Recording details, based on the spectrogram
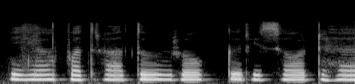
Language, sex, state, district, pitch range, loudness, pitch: Hindi, female, Jharkhand, Palamu, 215-225 Hz, -13 LUFS, 220 Hz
